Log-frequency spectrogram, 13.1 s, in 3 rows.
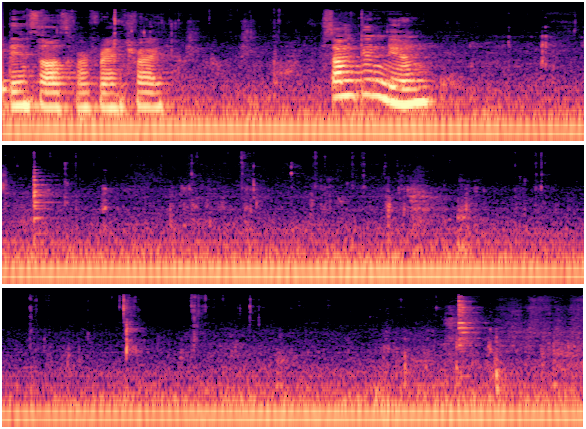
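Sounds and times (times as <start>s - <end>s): steady low hum: 0.0s - 13.0s
chewing and biting food: 3.3s - 12.5s.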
